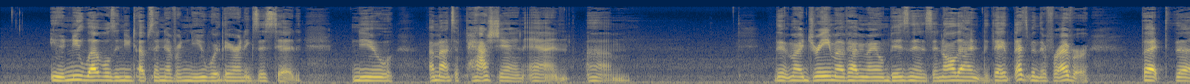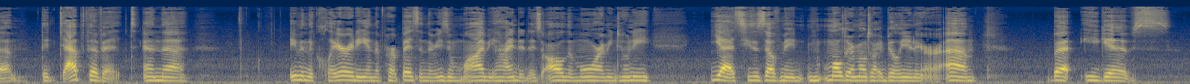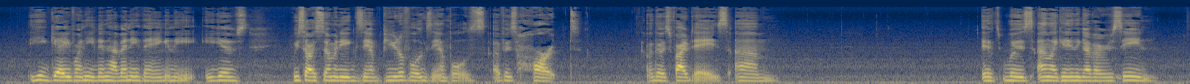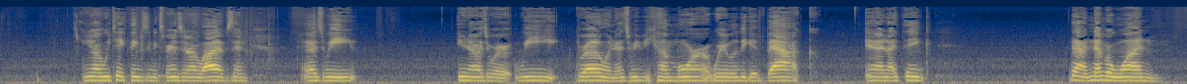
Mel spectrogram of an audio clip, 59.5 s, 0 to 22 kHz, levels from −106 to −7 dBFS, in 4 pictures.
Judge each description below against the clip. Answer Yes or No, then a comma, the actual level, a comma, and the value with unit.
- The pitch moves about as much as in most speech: No, wide, 8.2 semitones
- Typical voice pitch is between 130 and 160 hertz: No, medium, 170 Hz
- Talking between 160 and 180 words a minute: No, average, 140 wpm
